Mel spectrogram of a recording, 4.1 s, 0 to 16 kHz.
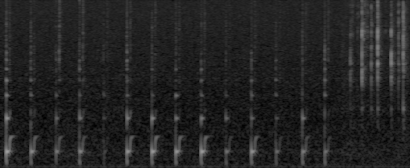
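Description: A hollow cardboard wrap core tube, held upright with its open end forward, is tapped fast with fingertips and short nails. Seventeen quick, dry taps come at about four per second, each a short hollow knock pitched near 370 Hz. The clip ends with quieter, brighter clicks.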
